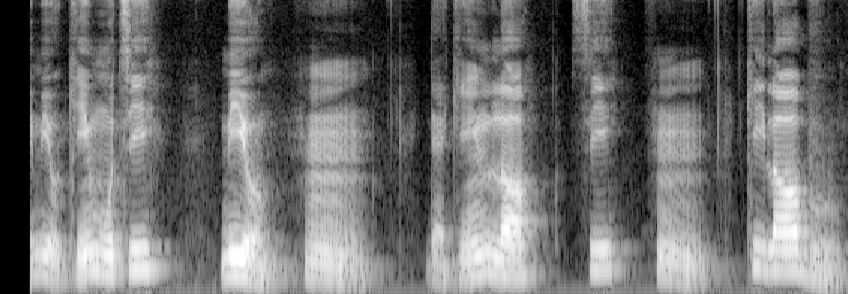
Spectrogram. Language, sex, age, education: Yoruba, male, 30-45, tertiary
